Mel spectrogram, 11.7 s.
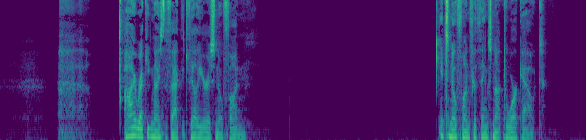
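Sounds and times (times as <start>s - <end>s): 
person taking a deep breath during a hand-tapping relaxation exercise: 0.0s - 1.9s
speech: 2.6s - 5.0s, 8.8s - 11.0s.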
